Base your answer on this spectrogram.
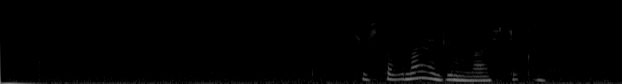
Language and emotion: Russian, neutral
